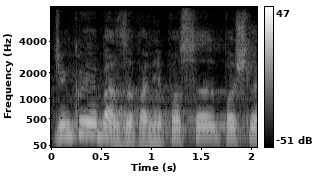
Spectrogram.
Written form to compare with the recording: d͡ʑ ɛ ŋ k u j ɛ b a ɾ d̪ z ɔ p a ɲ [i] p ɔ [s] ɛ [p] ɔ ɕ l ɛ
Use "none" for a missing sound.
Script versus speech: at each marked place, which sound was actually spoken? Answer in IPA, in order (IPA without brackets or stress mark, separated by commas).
ɛ, s, p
